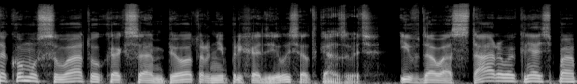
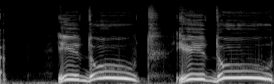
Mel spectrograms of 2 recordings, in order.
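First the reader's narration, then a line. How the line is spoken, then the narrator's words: Boys shouting from trees. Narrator (Russian): закричали засевшие на деревьях мальчишки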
